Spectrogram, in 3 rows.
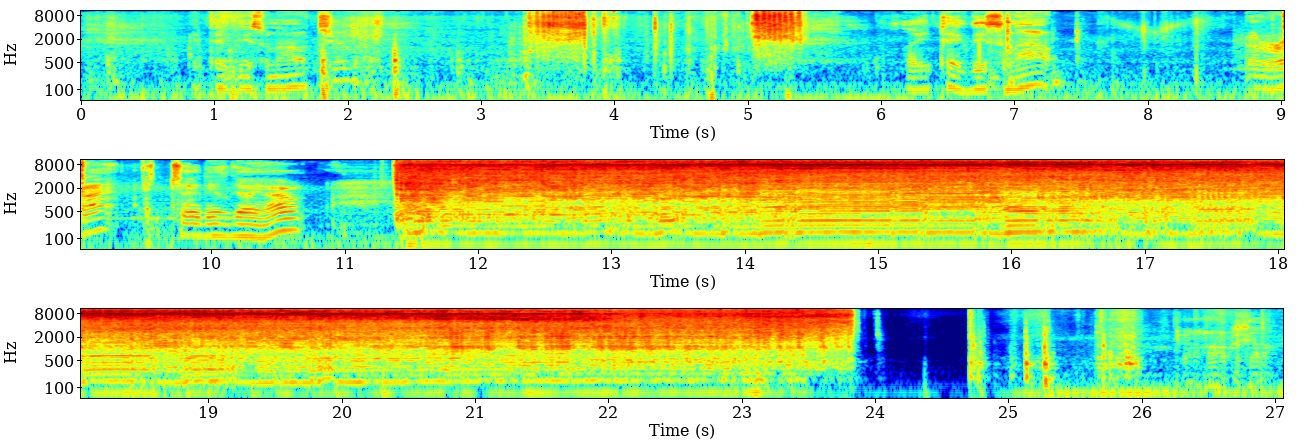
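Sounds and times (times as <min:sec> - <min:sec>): cordless power driver running: 0:05.0 - 0:05.4, 0:11.4 - 0:23.9.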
